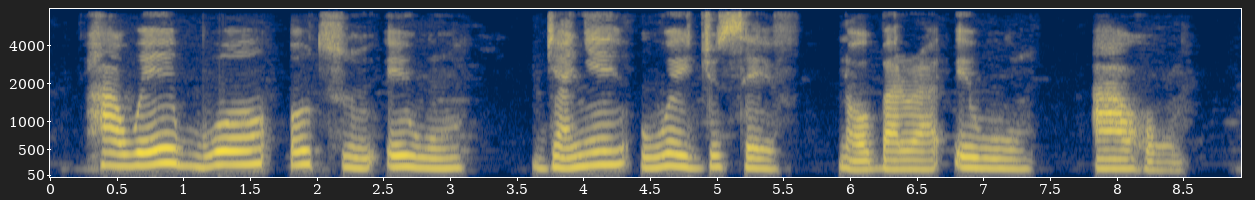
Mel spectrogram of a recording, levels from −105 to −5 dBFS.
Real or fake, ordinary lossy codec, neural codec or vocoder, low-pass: real; none; none; 7.2 kHz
